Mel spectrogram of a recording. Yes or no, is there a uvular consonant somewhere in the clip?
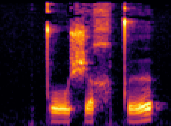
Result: yes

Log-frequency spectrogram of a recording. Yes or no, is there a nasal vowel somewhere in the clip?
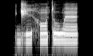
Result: yes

